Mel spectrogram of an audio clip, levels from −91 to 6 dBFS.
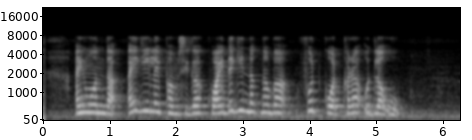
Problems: background sounds at intervals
